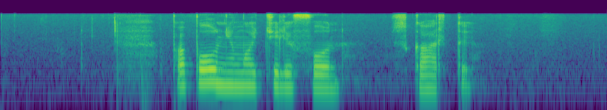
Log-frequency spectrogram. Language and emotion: Russian, sad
